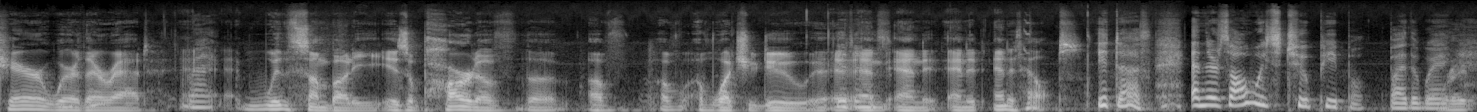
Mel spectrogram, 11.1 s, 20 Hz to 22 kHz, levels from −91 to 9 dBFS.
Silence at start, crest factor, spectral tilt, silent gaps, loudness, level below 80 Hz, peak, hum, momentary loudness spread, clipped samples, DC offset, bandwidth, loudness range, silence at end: 0 s; 18 dB; -4.5 dB/octave; none; -19 LUFS; -56 dBFS; 0 dBFS; none; 10 LU; under 0.1%; under 0.1%; 18.5 kHz; 2 LU; 0 s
